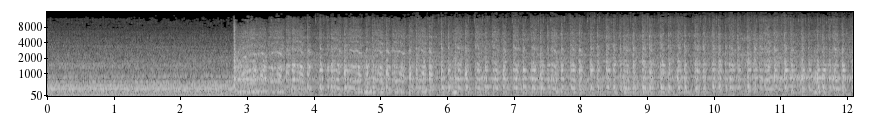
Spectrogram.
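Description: Freshly swapped engine in an E46 BMW 330i being cranked by the starter with a steady whir, then firing suddenly about three seconds in and running loud and rough and uneven. It is a hard first start after the swap, typical of air still in the fuel system.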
